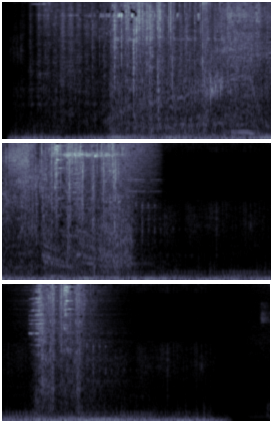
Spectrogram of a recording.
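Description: Cinematic logo-intro sound design: a deep steady bass rumble under dense metallic clicking and clattering for the first six seconds, a second swelling burst of noise about nine seconds in, then it cuts off abruptly shortly before the end.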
